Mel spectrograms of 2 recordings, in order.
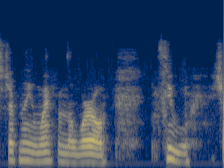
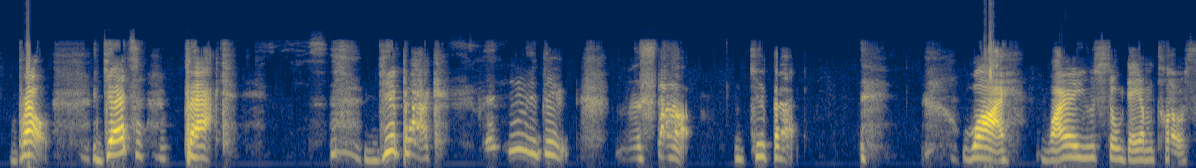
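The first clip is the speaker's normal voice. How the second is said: much louder, higher shouted warning; loud yell; 4 semitones higher, 19 dB louder, much slower than usual. Acted. Streamer yelling at a teacher to back away, loud and alarmed. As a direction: shove him off with your voice.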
